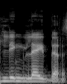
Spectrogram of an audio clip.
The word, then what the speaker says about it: Linklater: Creo que la pronunciación oficial es Linklater. – Sí, sí. Él lo eh, pronuncia así, por lo menos.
